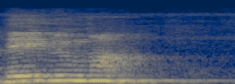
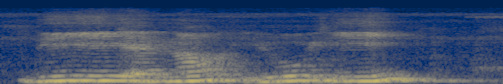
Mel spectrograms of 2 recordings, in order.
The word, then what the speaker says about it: denouement: And we said there is a term for that, denouement. D-E-N-O-U-E-M-E-N-T. Denouement. This pronounced like that.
